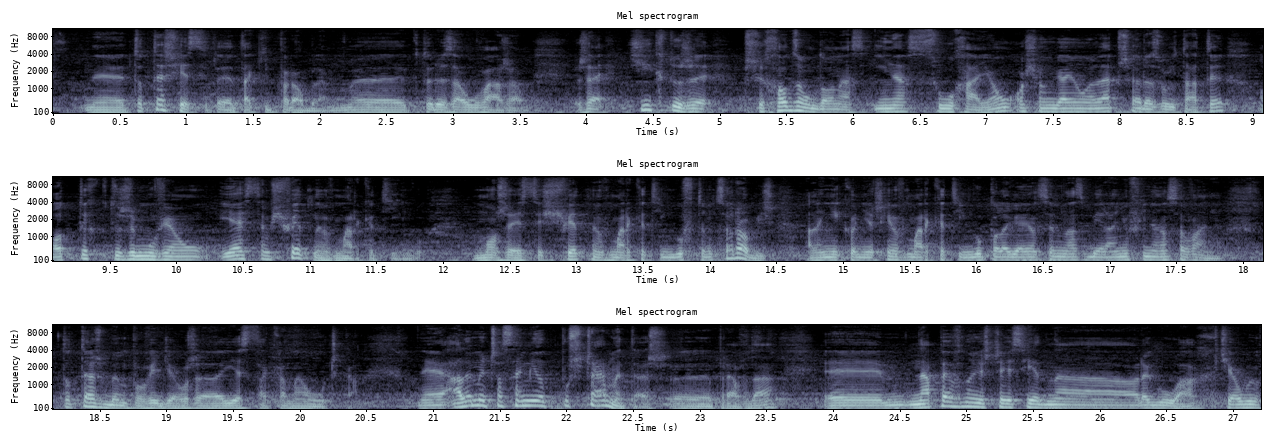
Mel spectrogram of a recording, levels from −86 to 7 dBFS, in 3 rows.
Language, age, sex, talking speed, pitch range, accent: Polish, 30-49, male, 150 wpm, 95-120 Hz, native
